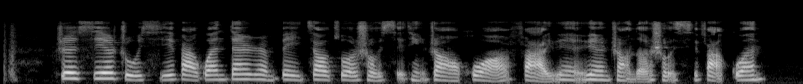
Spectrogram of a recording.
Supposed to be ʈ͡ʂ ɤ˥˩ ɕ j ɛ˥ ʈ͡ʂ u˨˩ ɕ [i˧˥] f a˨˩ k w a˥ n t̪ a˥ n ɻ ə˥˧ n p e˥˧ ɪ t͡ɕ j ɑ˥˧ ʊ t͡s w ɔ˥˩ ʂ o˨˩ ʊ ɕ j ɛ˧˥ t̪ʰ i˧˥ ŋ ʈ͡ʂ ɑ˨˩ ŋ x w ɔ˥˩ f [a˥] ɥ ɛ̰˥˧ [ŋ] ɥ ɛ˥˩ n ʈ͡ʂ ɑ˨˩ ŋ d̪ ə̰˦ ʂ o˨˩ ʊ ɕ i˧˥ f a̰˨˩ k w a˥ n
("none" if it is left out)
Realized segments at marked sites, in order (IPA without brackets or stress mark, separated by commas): i˧˥, a˨˩, n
